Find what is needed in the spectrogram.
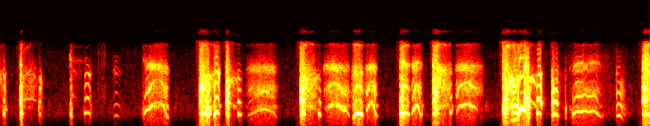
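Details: Persistent cough with pneumonia: repeated coughs and throat-clearing with strained, wheezy breaths between them, a cough that keeps returning.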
